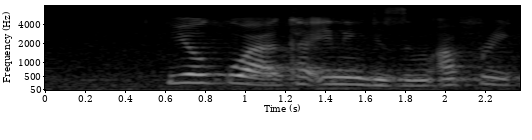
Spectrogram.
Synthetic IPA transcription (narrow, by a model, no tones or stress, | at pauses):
jɔkʼwakʰainiŋɡʱizimṵʔafriːkʼ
